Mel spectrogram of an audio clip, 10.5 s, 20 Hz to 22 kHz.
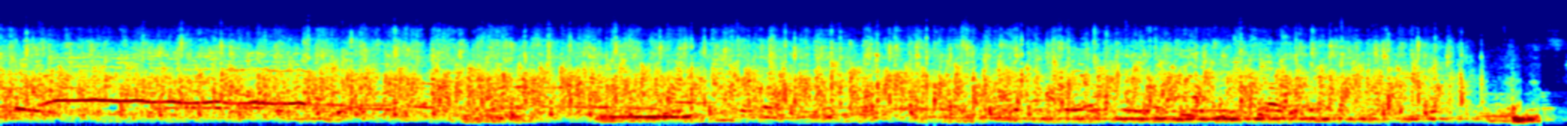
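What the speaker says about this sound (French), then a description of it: "je vous demande d'y faire une véritable ovation" A crowd at a 2008 municipal election rally in Agde applauds and cheers loudly for Fabrice Mur, with sustained clapping nearly throughout before it tapers off at the end. A voice can be heard over the applause.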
